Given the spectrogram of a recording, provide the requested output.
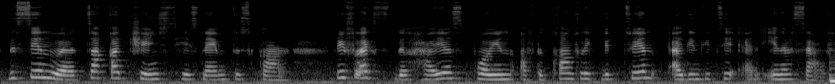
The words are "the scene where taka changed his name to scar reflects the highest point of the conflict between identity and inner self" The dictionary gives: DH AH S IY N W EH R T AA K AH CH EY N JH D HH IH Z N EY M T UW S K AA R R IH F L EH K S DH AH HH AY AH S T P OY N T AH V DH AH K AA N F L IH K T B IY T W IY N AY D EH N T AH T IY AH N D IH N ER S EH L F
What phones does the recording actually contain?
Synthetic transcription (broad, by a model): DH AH S IY N W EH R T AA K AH CH EY N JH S HH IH S N EY M T UW S K AA R R IH F L EH K S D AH HH AY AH S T P OY N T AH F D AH K AA N F L IH K T B IY T W IY N AY D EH N T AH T IY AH N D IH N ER S EH L F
